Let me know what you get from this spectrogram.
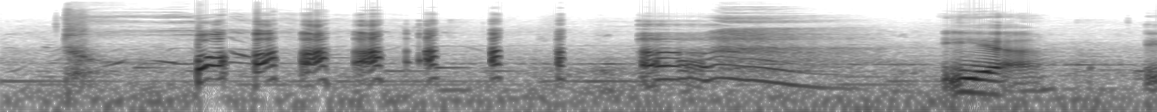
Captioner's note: participant laughing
